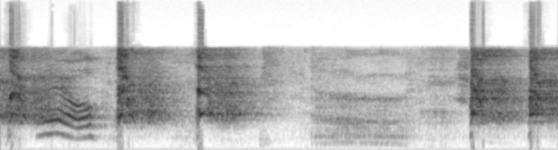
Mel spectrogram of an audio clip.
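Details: Pekingese and Bulldog at play chase; a rising-falling whining bark, then a low rumbling growl, broken by sharp knocks and clatters, with a person speaking in the background.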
